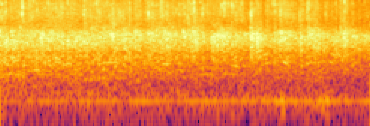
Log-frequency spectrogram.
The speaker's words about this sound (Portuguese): Você deveria dar uma glória bem forte aí no teu lugar, aplaudir o teu Deus e falar: Eu vou romper os limites naturais da minha vida.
